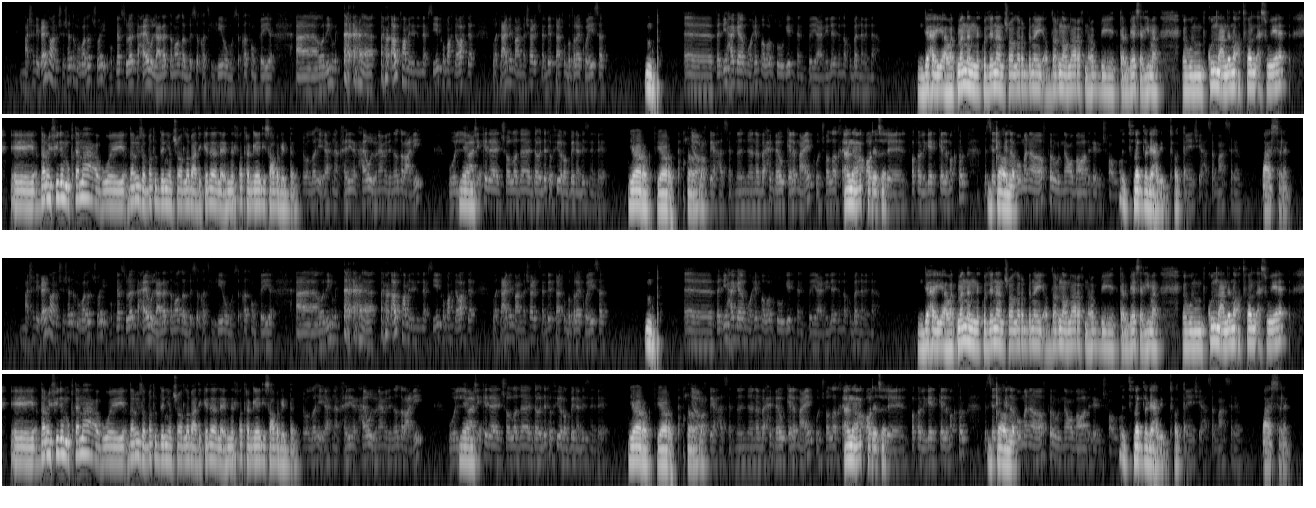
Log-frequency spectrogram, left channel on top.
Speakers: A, on the left; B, on the left.
A: عشان يبعدوا عن شاشات الموبايلات شويه وفي نفس الوقت احاول على قد ما اقدر بثقتي فيهم وثقتهم فيا آه، اوريهم <coughs> ارفع من نفسيتهم واحده واحده واتعامل مع المشاعر السلبيه بتاعتهم بطريقه كويسه
B: امم
A: آه، فدي حاجه مهمه برضو جدا في يعني لازم ناخد بالنا منها
B: دي حقيقة وأتمنى إن كلنا إن شاء الله ربنا يقدرنا ونعرف نربي تربية سليمة ونكون عندنا أطفال أسوياء إيه، يقدروا يفيدوا المجتمع ويقدروا يظبطوا الدنيا إن شاء الله بعد كده لأن الفترة الجاية دي صعبة جدا
A: والله احنا خلينا نحاول ونعمل اللي نقدر عليه واللي
B: يا
A: بعد
B: مساء
A: كده ان شاء الله ده ده, ده توفيق ربنا باذن الله
B: يا رب يا رب إن شاء
A: يا
B: الله
A: رب يا حسن لان انا بحب قوي الكلام معاك وان شاء الله خلينا
B: أنا
A: مع
B: أكتر
A: بعض
B: يا
A: ال-
B: صديقي
A: الفتره اللي جايه نتكلم اكتر بس
B: إن
A: يا
B: شاء
A: دوب كده
B: الله
A: هقوم انا افطر ونقعد مع بعض تاني ان شاء الله
B: اتفضل يا حبيبي اتفضل
A: ماشي يا حسن مع السلامه
B: مع السلامة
